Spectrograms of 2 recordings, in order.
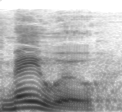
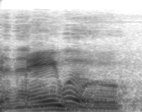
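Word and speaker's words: Meiwu: Like I'm not pronouncing It's Maywu. Maywu? Yeah, M E I is May, I think. May? Okay, Maywu.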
